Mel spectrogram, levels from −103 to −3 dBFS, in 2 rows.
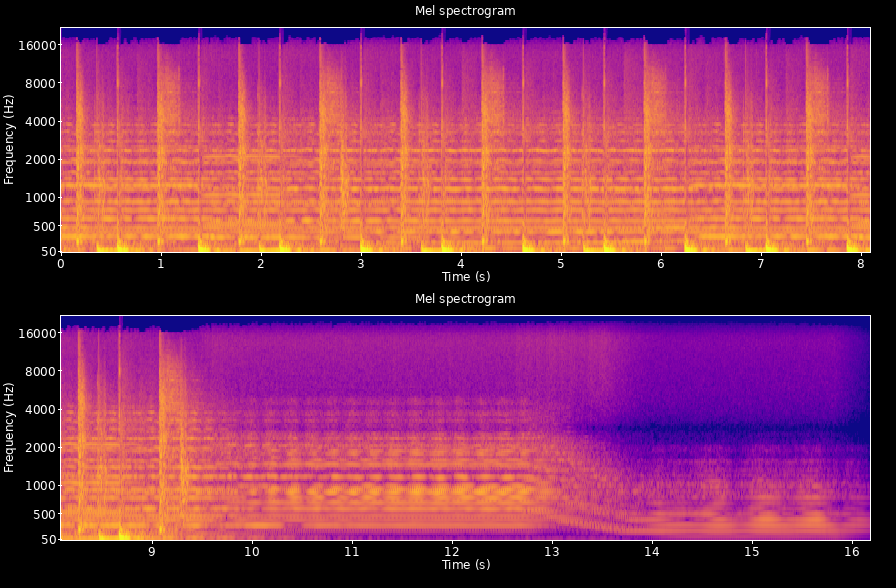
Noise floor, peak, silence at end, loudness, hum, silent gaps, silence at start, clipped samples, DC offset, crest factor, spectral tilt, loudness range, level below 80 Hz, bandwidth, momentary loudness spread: -44 dBFS; 0 dBFS; 0.45 s; -14 LUFS; none; none; 0 s; 0.6%; under 0.1%; 14 dB; -4.5 dB/octave; 14 LU; -16 dBFS; 16.5 kHz; 15 LU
